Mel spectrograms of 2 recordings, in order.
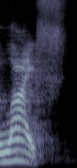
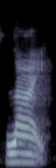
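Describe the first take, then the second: First: The word ends with an F sound. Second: The word ends without an F sound. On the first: The speaker calls it right. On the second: The speaker calls it wrong.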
